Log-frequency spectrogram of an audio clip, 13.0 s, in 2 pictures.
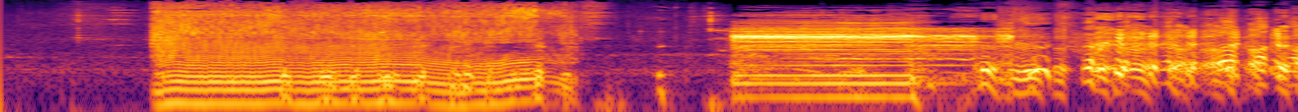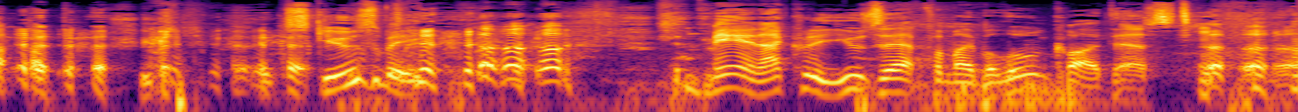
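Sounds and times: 
comical horn blast: 0:00.8 - 0:03.0, 0:03.6 - 0:05.4
laughter: 0:01.3 - 0:03.7, 0:04.3 - 0:09.5, 0:12.3 - 0:12.9
speech: 0:04.9 - 0:12.9.

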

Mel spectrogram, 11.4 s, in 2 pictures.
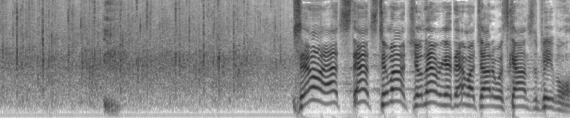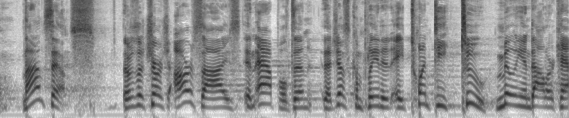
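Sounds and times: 
people clapping: 0:00.0 - 0:03.4
speech: 0:03.0 - 0:11.3.

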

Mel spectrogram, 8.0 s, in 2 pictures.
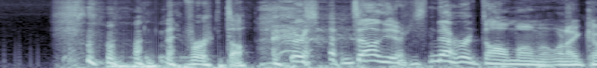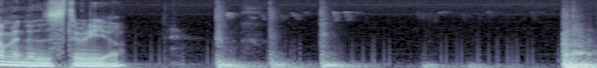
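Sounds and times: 
laughter: 0:00.4 - 0:03.2
speech: 0:00.7 - 0:04.9
counter squeaking: 0:05.4 - 0:07.9.

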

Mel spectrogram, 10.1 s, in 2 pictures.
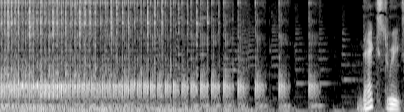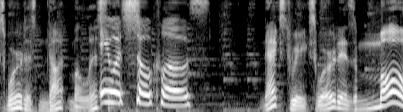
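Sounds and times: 
prize wheel spinning: 0:00.0 - 0:04.0
speech: 0:04.5 - 0:07.7, 0:08.4 - 0:10.0.

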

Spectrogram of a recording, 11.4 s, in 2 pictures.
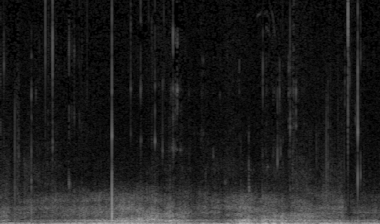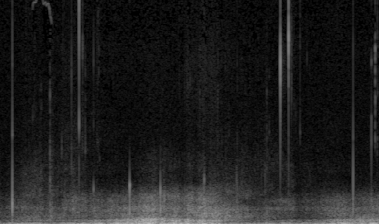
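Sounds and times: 
deep constant rumble: 0:00.0 - 0:11.3
scratching on a microphone: 0:00.0 - 0:11.3
small sharp clicks: 0:00.0 - 0:11.3
soft mouth ticks: 0:00.0 - 0:11.3.

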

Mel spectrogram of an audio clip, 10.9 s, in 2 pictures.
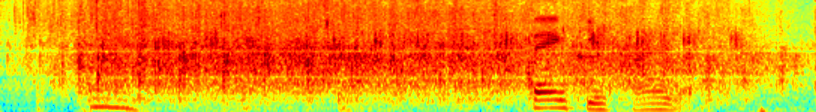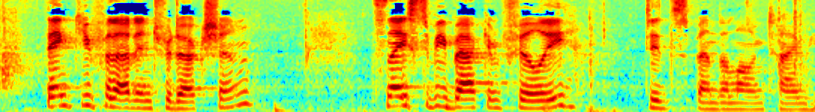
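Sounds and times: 
audience applause welcoming a doctor to give a talk: 0:00.0 - 0:05.7
speech: 0:03.6 - 0:04.8, 0:05.8 - 0:07.2, 0:08.0 - 0:10.8.

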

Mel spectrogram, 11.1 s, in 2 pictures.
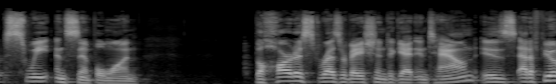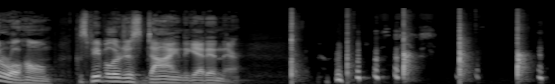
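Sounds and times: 
speech: 0:00.0 - 0:01.5, 0:02.6 - 0:08.1, 0:09.0 - 0:09.6
golf clap: 0:08.5 - 0:11.0
laughter: 0:08.8 - 0:11.1.

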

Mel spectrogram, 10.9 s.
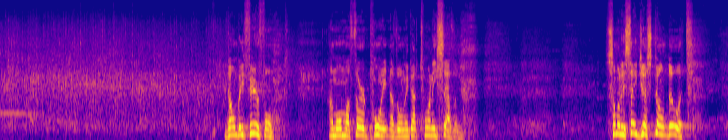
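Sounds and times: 
audience hand clapping: 0:00.0 - 0:05.2
speech: 0:03.4 - 0:04.3, 0:04.9 - 0:07.2, 0:09.2 - 0:10.6
laughter: 0:07.4 - 0:10.9.

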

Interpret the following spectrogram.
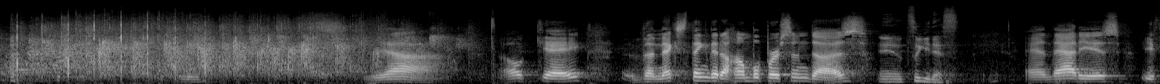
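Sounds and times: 
audience applause: 0:00.0 - 0:04.8
speech: 0:03.8 - 0:09.6, 0:10.3 - 0:11.6.

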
